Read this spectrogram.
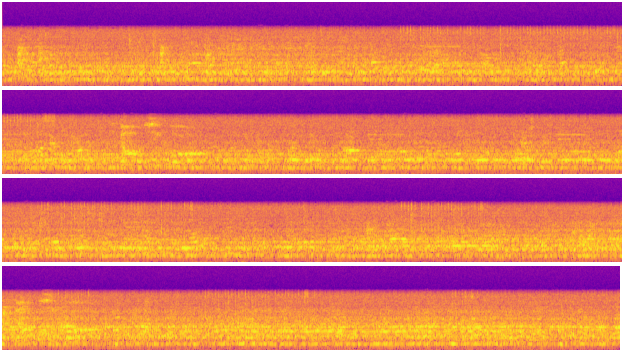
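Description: An electric train rumbles along the rails through a tunnel.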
